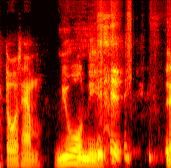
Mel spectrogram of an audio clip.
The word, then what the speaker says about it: Mjolnir: Mjolnir. The It's J like is Ray silent. Shaboom. It's like Jose, but the J is silent.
